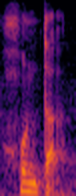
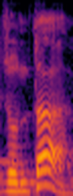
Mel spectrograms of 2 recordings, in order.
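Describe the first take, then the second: First: The word begins with an 'h' sound. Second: The word begins with a 'j' sound. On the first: This is how the word is actually spoken. "लेकिन बोला जाता है हुंता" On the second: This is how the word is spelled. "ये लिखा जाता है जुंता"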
